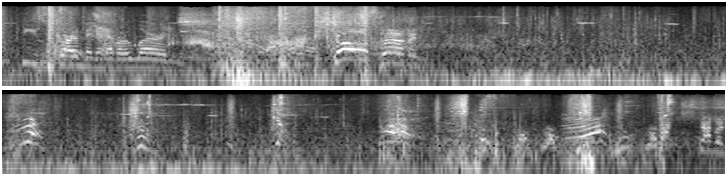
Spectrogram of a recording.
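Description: Swords slash and strike with sharp metallic hits.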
